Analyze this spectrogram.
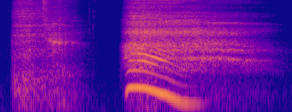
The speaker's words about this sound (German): Einmal tief Luft holen.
